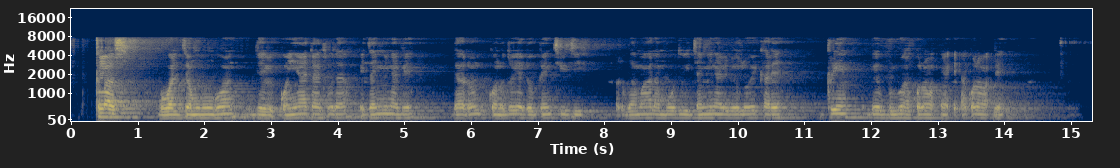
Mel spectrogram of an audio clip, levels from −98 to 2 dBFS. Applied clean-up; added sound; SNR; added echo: none; none; none; reverberation time 1.4 s.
